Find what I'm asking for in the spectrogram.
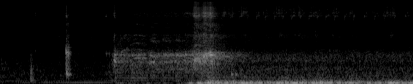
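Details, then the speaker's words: BMW E30 325i cabrio (M20) with a cam, very rich running: first startup cranks, catches, then settles into an uneven lumpy stumbling idle that clears when driven; owner suspects fueling, rich low down. "So she's very rough on the first startup."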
